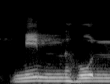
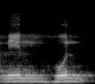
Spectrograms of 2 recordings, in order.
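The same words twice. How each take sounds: First: The final nasal sound is held long. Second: The final nasal sound is cut short. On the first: Both doubled letters are kept. The speaker calls it right. "dipanjangkan gunnahnya tadi" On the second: One of the two doubled letters is lost. The speaker calls it wrong. "Jangan cuma dibaca minhun"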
